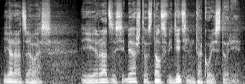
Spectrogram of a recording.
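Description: An actor playing a kindly, courteous academic mentor in an audio drama, deliberate and encouraging. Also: male voice, sits low, darkish tone, a little hiss or hum. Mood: warm, friendly.

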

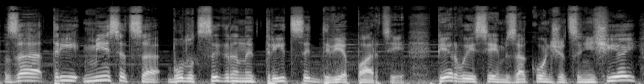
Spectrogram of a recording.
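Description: Male history narrator over soft music. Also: medium pitch, expressive, unhurried. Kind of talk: scripted documentary narration. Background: faint background music.

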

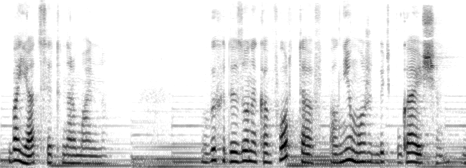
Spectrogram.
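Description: A woman in her thirties with a fairly low voice, speaking as a gestalt therapist. She asks and explains in a measured, gentle way, with music clearly audible behind her. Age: 30s. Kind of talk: psychotherapy session in an audio drama.

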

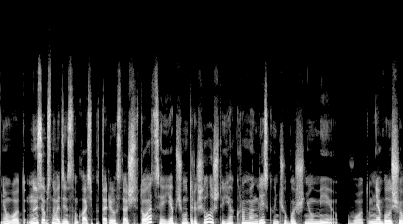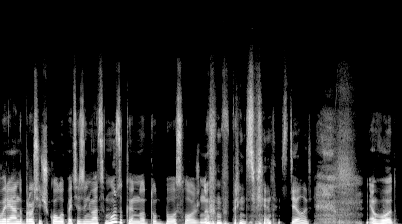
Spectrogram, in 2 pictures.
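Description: A young woman, an English teacher, telling her story in a casual chat, with many fillers and quick laughs. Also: lowish voice, mellow, no room sound, clean studio sound. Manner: fast, chatty, lots of fillers and laughs.

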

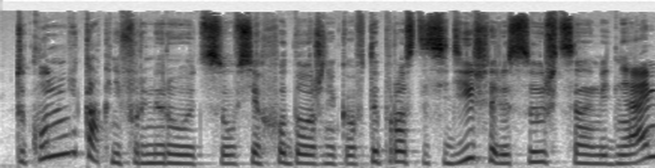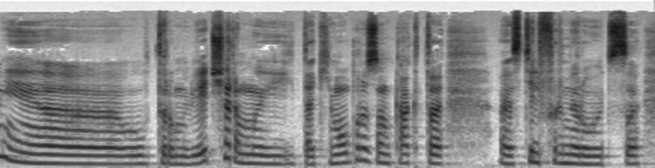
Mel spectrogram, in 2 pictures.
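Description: A woman's voice: medium pitch, expressive, fairly quick, darkish tone. A woman speaking casually as an interview guest, talking about her own work as an illustrator.

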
